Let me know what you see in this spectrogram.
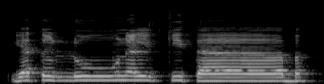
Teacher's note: میں زبر گر جائے گی اور با ساکن ہو جائے گی، وقف کی صورت میں با پر تھوڑا سا قلقلہ پیدا ہوا کیونکہ با حروف قلقلہ میں سے ہے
